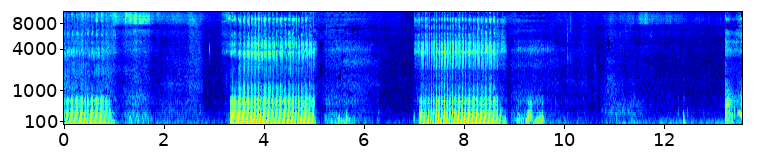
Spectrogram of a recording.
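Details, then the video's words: Snoring of an eight-month-old French Bulldog puppy indoors: several long, low, rattling snores every few seconds with softer wheezy breaths in between. "8 months old Frenchie |Snoring"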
